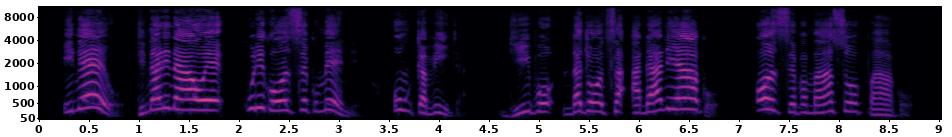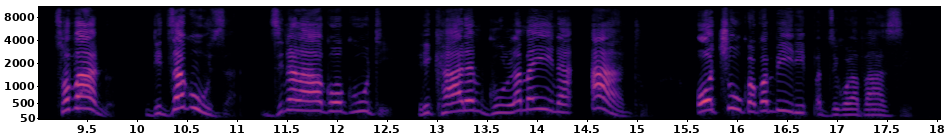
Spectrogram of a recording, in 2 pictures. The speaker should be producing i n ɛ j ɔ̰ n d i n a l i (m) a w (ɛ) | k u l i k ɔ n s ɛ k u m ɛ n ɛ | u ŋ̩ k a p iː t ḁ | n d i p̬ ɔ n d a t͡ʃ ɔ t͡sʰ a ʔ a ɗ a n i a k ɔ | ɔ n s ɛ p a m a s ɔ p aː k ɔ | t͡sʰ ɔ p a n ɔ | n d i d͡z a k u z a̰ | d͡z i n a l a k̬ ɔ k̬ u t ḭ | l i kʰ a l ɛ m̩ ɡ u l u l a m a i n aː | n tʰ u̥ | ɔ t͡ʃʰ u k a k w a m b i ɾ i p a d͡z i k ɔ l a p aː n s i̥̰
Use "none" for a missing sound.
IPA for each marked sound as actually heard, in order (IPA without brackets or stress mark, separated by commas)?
n, ɛ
